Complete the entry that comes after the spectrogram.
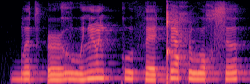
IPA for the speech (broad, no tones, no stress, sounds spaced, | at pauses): b əː t͡sʼ ə˞ ɣ u lʲ ɔ̃ lʲ kː u θ ɛ ǃ ɛ ħ w u χ s ə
